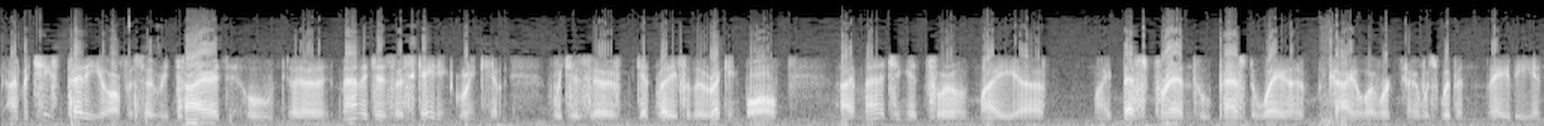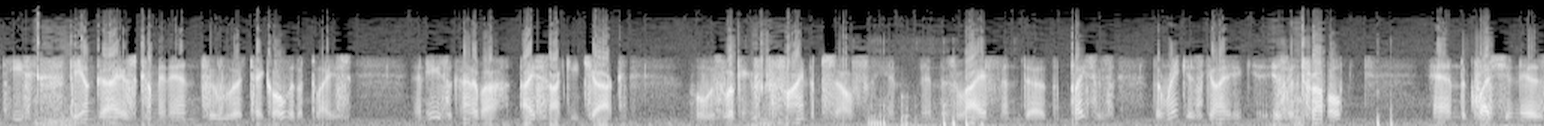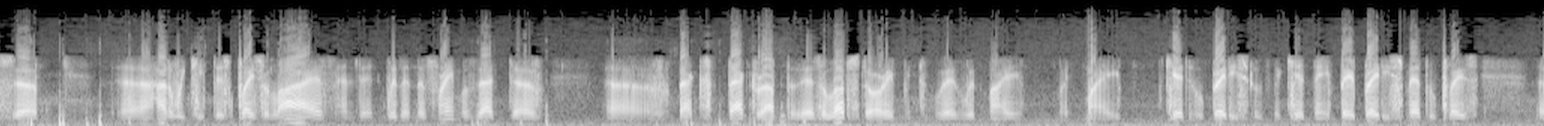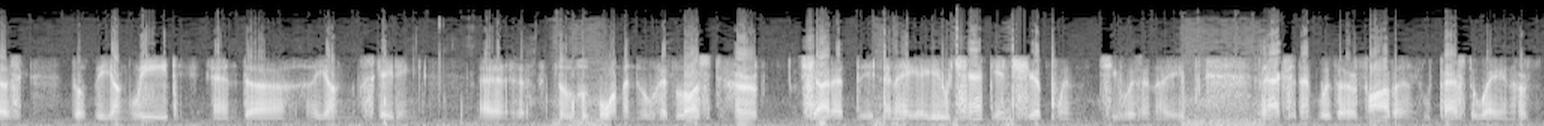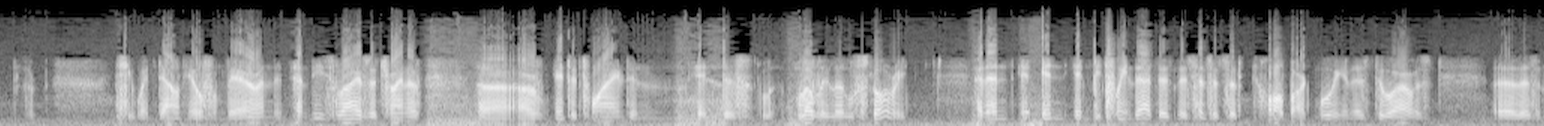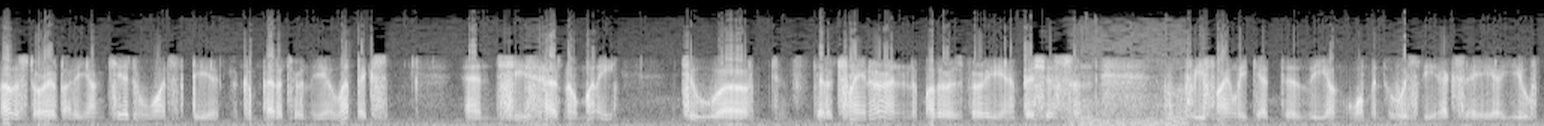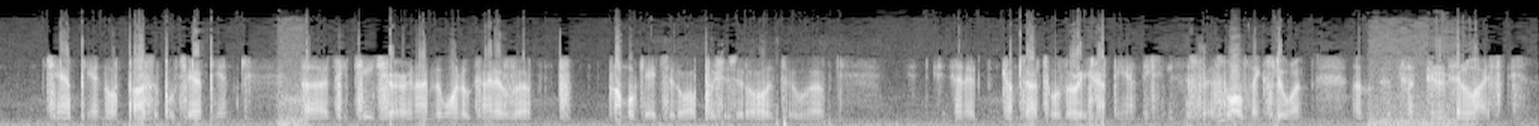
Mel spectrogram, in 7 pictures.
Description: Who would have imagined that George Costanza's father and Doug Heffernan's father-in-law would turn out to be such a wonderful, soft-spoken, interesting person?
Interview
